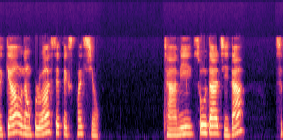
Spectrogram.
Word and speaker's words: 잠이: 잠이 se prononce en réalité comme 잠이, 잠이.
